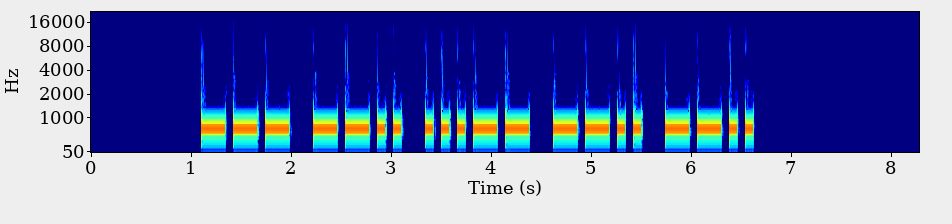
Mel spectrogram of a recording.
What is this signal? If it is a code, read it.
Morse code, heard as a keyed tone, about 15 wpm, 700 Hz. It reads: OZ3ZZ
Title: DXCC-100 Call Signs - 5 Characters - Repeated 3x - 15wpm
